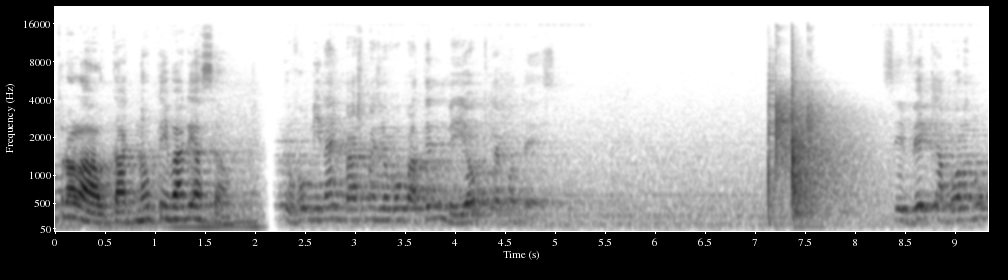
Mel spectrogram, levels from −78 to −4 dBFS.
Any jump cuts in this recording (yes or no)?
yes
